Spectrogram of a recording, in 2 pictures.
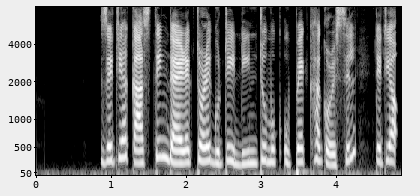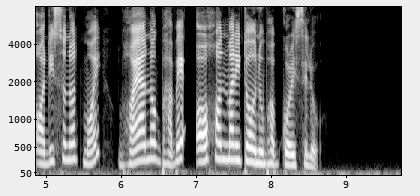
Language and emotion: Assamese, angry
